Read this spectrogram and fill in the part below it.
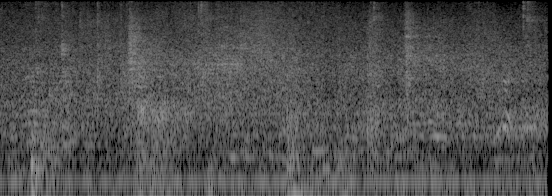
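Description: Roller skate wheels roll and scrape on a hard floor in a large echoing hall.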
